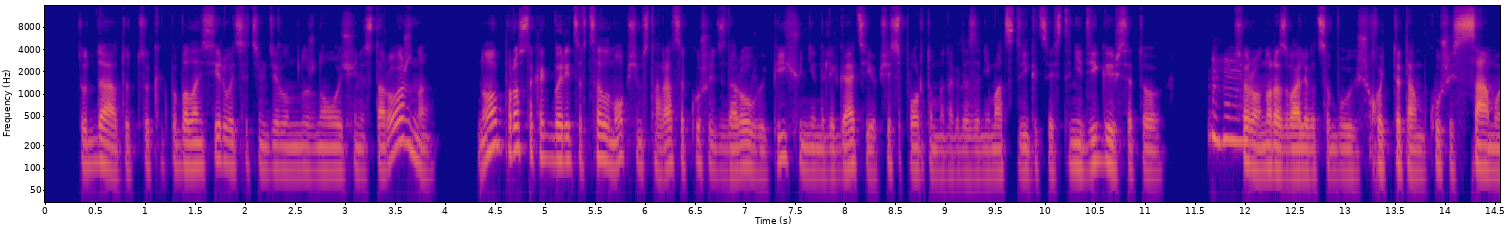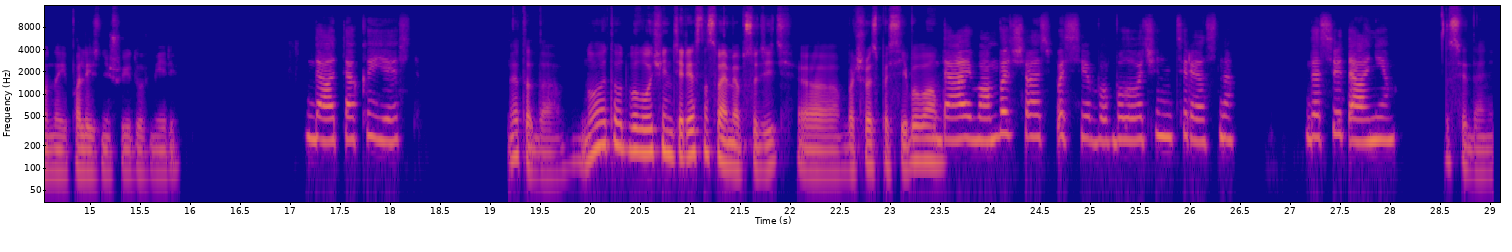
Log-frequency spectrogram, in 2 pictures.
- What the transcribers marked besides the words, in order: other background noise; tapping
- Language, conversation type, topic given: Russian, unstructured, Как ты убеждаешь близких питаться более полезной пищей?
